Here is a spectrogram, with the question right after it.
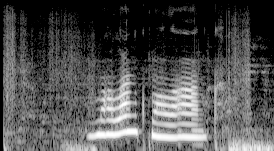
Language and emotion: Russian, sad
